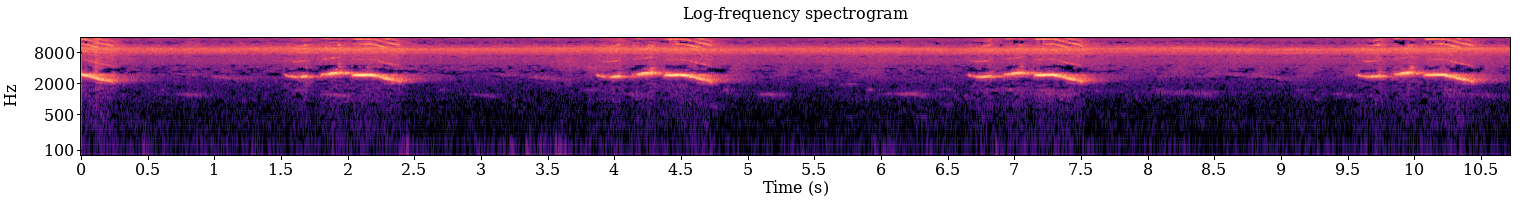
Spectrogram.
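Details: Competing songbird repeating a loud, pure whistled phrase, rising then sliding down, four times at intervals of roughly two to three seconds, with a steady high-pitched hiss behind.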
